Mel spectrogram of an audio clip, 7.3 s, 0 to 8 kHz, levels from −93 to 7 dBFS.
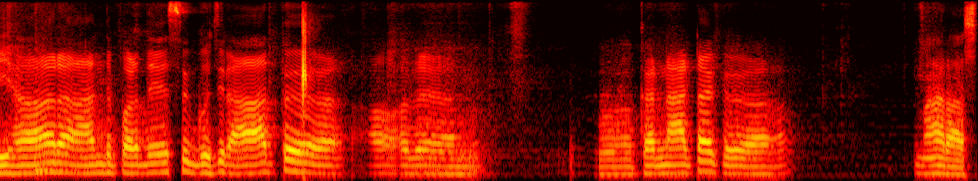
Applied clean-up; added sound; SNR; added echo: neural mask model RNNoise.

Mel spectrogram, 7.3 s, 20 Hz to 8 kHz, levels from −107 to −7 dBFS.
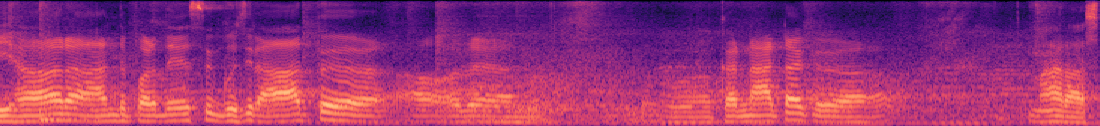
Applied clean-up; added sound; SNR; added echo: none; none; none; none.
